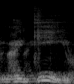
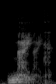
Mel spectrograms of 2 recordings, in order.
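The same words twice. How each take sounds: First: It is said the American way. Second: It is said the British way. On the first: "Not Nike like we do" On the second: "Just Nike"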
